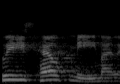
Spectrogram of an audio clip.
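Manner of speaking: bored, disinterested voice. Voicing a stuck character during a game playthrough, ask for help in a very disinterested voice. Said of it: "that was a very disinterested voice".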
